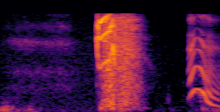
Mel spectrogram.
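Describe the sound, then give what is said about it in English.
A single loud, explosive sneeze, a sharp breathy burst lasting about half a second, preceded by faint murmuring and followed by a voice speaking. “I got a sneeze coming.”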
